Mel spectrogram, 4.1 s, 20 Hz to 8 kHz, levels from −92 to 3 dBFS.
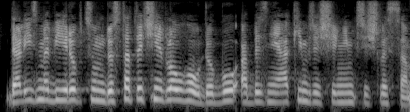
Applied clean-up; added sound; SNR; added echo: none; none; none; none.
